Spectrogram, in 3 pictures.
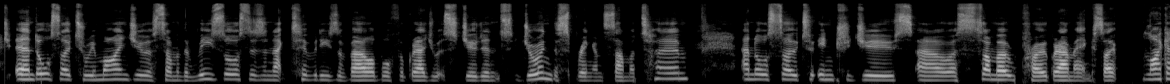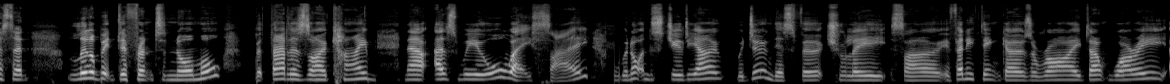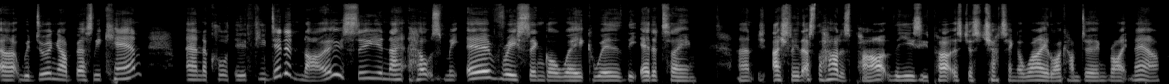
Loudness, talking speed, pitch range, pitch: -24 LUFS, 180 wpm, 195-235 Hz, 215 Hz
